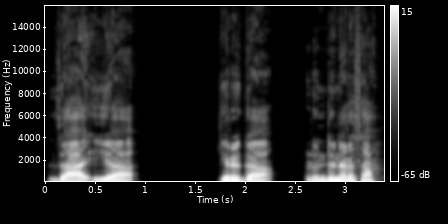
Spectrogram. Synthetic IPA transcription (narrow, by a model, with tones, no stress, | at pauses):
zaː˦ʔa˨ʔɪ˦ja˨ | kʲʼɪ˦ɾɡa˨ | ɽʊ˨ndʊ˦nɐ˦rsa˦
